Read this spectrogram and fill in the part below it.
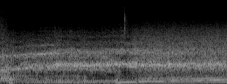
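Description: A Ferrari 458 with a 4.5-liter V8 in the Forza Horizon racing game skids with a sustained tire squeal over a steady engine drone, continuous and fairly loud.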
